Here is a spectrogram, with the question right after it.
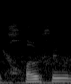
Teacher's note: H has not disappeared before L's and R's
